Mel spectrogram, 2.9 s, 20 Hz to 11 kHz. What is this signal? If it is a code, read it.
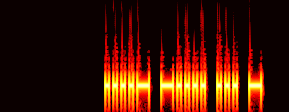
Morse code, heard as a keyed tone, about 28 wpm, 700 Hz. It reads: 46ST
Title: Four Challenging Letter-Number Combinations 30wpm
